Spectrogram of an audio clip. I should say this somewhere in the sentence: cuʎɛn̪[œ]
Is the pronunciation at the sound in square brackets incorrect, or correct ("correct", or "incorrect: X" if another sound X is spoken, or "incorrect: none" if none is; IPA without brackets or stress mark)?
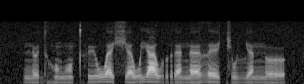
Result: incorrect: ɵ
